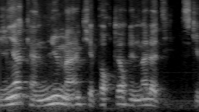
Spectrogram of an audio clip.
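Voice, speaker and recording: A man's somewhat breathy voice with a dark, mellow tone and fairly high pitch. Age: 60s. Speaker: general practitioner. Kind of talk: interview testimony. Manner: enthusiastic; hesitant, many fillers.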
